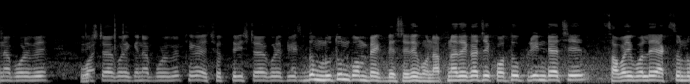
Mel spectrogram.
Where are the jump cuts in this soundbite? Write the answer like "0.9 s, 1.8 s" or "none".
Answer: 0.9 s, 3.0 s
